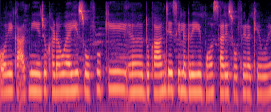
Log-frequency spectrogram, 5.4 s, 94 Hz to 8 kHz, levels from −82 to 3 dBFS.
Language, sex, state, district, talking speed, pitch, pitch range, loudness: Hindi, female, Punjab, Pathankot, 230 wpm, 215 Hz, 205-220 Hz, -16 LUFS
